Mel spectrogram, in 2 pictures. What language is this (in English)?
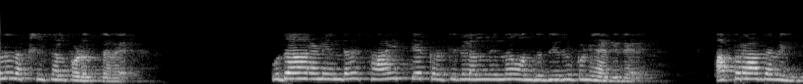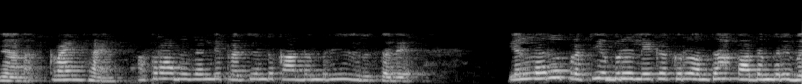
Kannada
